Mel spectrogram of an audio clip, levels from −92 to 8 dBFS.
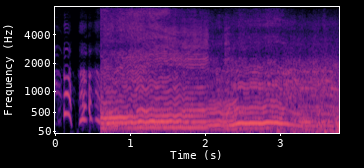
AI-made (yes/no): no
